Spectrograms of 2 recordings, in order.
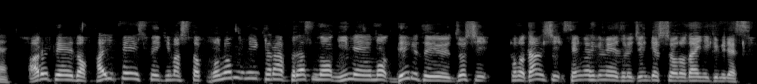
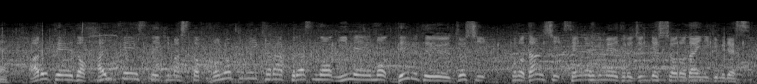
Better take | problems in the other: second | noise reduction (neural mask model Resemble Enhance denoiser)

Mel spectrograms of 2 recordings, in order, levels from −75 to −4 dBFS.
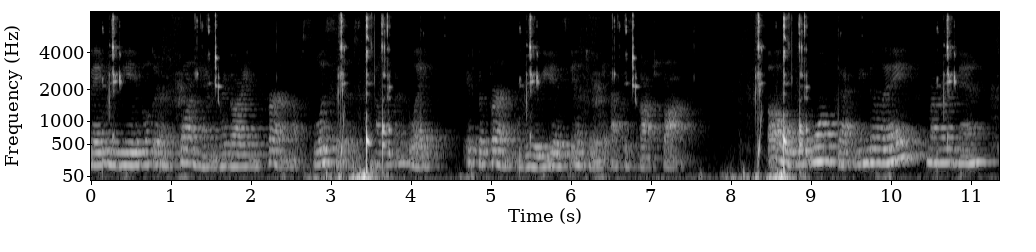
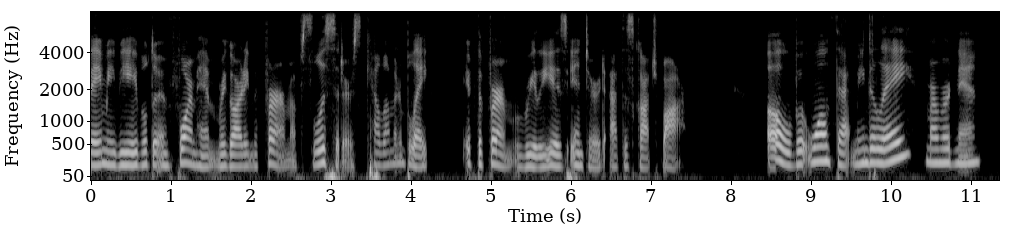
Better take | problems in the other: second | background sound (Liquid); as loud as the speech // room echo; dies away in 0.9 s

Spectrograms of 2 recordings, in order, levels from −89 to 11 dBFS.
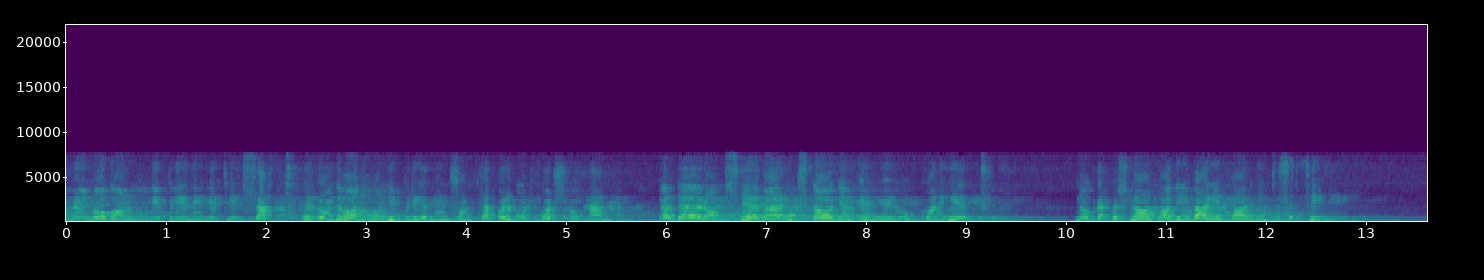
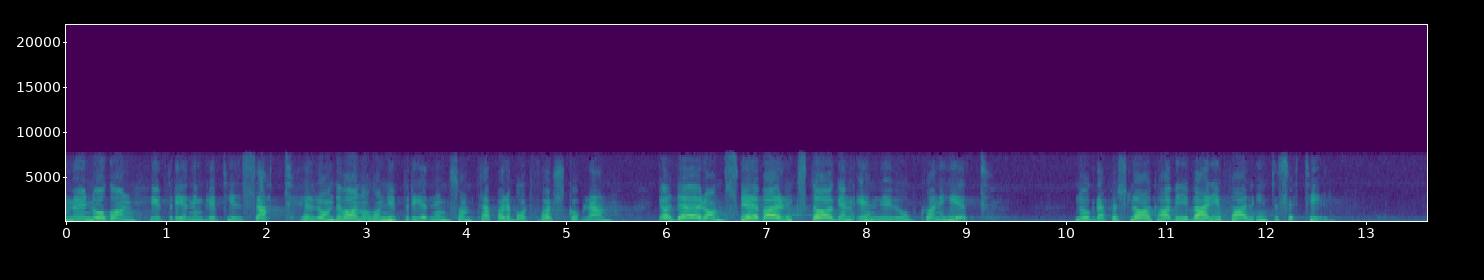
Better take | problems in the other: second | room echo; dies away in 2.4 s

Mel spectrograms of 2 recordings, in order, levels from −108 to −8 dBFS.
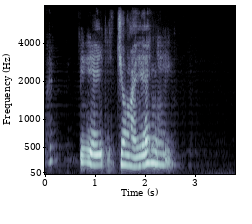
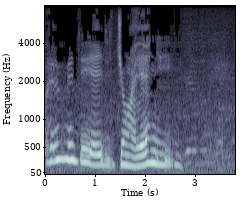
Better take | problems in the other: second | noise reduction (neural mask model DeepFilterNet 3)

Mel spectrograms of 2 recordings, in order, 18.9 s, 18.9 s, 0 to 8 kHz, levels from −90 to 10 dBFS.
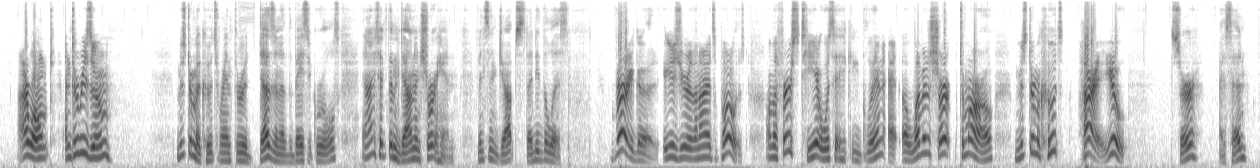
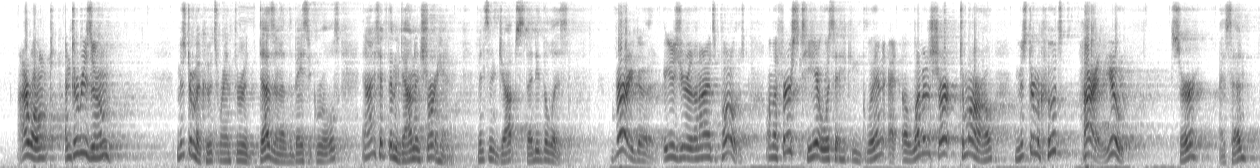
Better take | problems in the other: first | room echo; dies away in 1.5 s

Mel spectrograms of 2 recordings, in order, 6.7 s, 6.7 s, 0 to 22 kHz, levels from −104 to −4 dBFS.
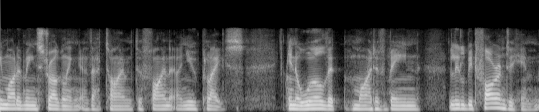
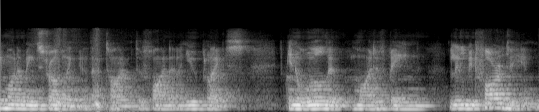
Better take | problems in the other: first | noise reduction (neural separator model SepFormer DNS4)

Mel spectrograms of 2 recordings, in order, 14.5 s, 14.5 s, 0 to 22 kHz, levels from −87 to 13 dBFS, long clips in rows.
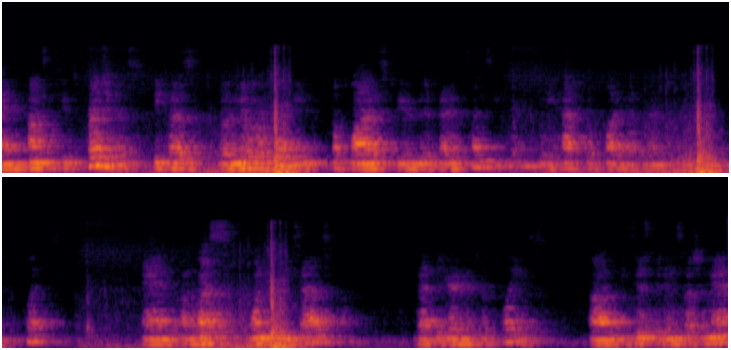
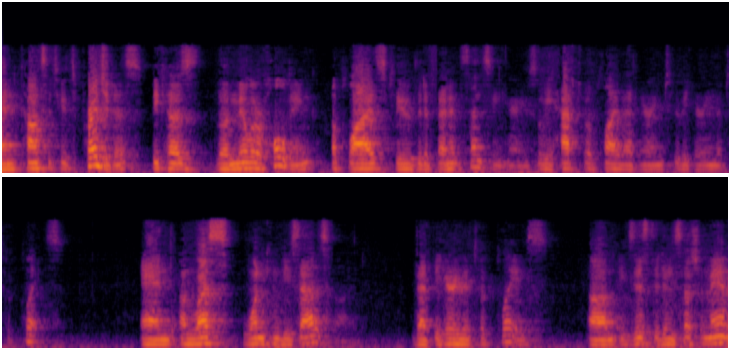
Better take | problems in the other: second | background sound (Subway, metro, underground); 6 dB below the speech // room echo; dies away in 0.9 s

